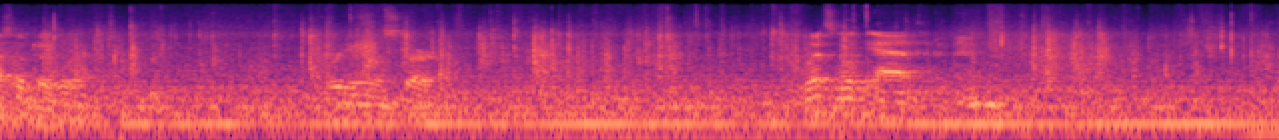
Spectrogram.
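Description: A man speaks calmly across a room.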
